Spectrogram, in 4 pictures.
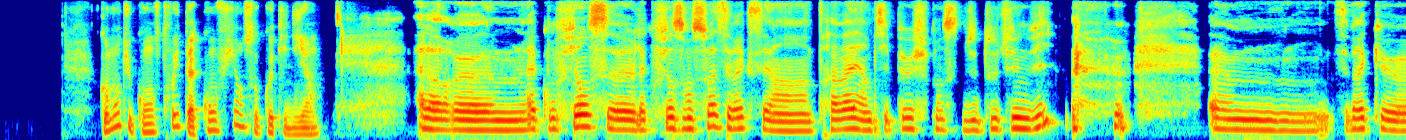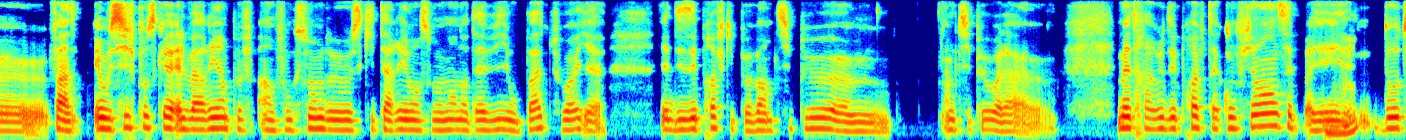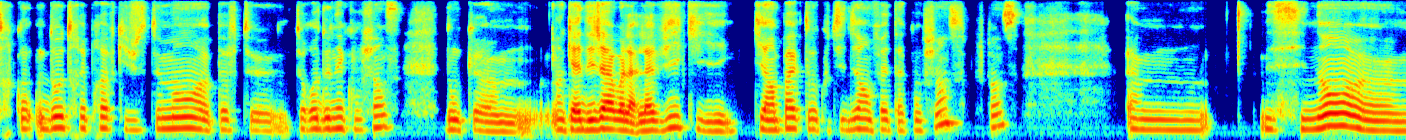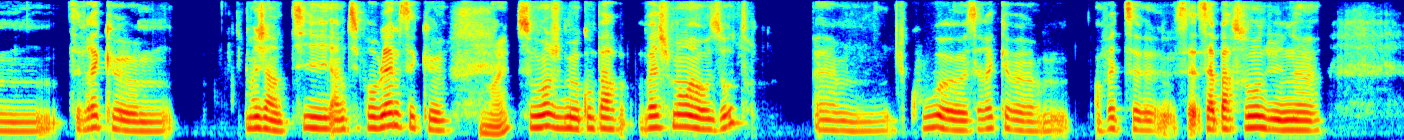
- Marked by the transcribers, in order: other background noise; chuckle; drawn out: "Hem"; drawn out: "hem"; tongue click
- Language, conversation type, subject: French, podcast, Comment construis-tu ta confiance en toi au quotidien ?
